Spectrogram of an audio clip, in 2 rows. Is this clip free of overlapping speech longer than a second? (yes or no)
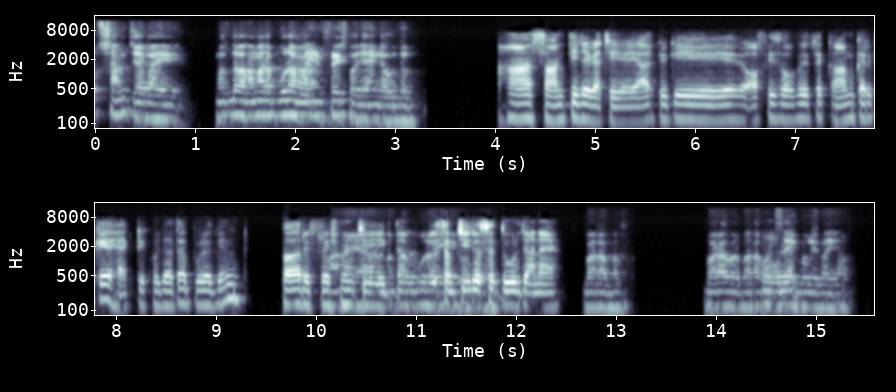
no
